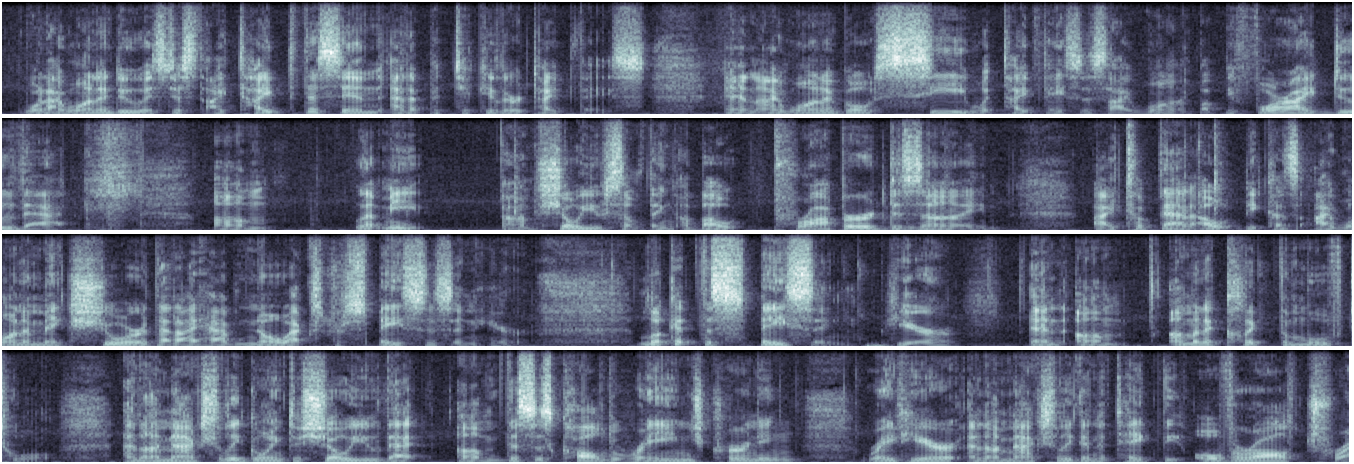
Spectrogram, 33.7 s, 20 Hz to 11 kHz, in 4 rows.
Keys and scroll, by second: 11.4 t, 15.6 p.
